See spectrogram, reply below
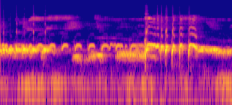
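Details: Zebra dove of the local type in vigorous song: a run of short, evenly spaced bubbling coos, then a lower warble and a loud click-led burst of fast staccato notes. High twittering from other birds runs behind.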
